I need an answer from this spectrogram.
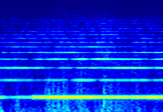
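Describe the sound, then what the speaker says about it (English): Tornado siren wails loud and steady during a severe storm with tornadoes about, a single sustained tone with strong harmonics that holds from start to finish. "That's a tornado siren, Charlotte."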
